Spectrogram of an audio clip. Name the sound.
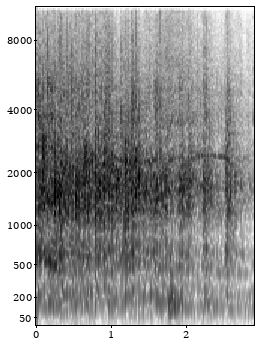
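audience applause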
